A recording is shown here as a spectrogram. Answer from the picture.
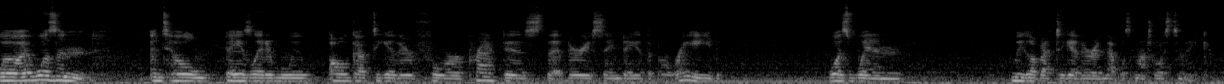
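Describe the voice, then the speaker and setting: A woman speaks at a fairly slow pace with long, frequent pauses. Audible room echo and noticeable background noise fill the recording. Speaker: vlogger sharing personal experience. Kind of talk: personal testimony. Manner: stuttering, halting.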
